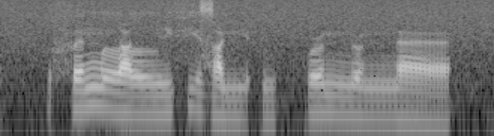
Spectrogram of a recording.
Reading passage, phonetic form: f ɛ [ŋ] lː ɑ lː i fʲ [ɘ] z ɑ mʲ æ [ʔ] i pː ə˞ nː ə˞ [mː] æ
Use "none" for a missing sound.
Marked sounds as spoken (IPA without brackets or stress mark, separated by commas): ŋ, ɛ, ʔ, nː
